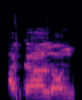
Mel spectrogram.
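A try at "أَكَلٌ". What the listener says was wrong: আকা এটা টান হবে না, হ্যাঁ, সাথে সাথে আকালুন। টান হয়ে যায়, টান হবে না, আকালুন।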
